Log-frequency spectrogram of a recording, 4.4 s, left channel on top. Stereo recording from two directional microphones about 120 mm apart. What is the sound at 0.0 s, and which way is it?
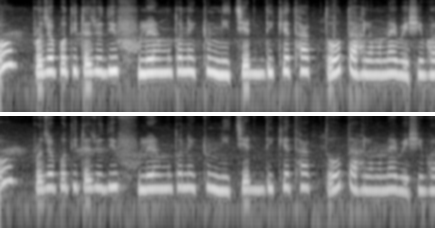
Speech, 25° left (ahead or behind).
